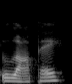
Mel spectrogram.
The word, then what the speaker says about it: Ulape: And then when they demand a share of the bass that is, I would say, Ulape found.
